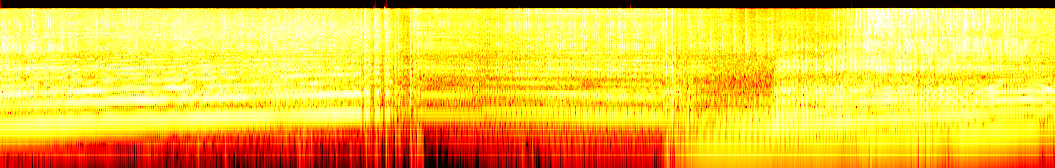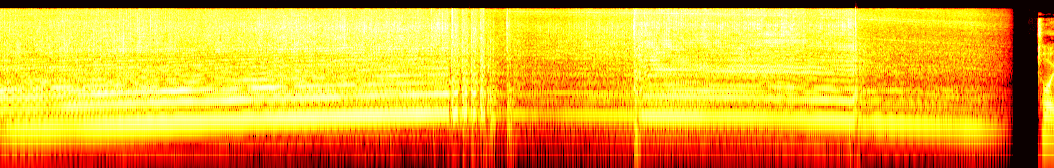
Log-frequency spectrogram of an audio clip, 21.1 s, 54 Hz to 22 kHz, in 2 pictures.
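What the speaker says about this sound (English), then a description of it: "Nissan 370Z." A Nissan 370Z engine revs hard on a dyno, its loud exhaust note climbing steadily through the gears with brief drops at each shift, close and continuous with no talk.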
